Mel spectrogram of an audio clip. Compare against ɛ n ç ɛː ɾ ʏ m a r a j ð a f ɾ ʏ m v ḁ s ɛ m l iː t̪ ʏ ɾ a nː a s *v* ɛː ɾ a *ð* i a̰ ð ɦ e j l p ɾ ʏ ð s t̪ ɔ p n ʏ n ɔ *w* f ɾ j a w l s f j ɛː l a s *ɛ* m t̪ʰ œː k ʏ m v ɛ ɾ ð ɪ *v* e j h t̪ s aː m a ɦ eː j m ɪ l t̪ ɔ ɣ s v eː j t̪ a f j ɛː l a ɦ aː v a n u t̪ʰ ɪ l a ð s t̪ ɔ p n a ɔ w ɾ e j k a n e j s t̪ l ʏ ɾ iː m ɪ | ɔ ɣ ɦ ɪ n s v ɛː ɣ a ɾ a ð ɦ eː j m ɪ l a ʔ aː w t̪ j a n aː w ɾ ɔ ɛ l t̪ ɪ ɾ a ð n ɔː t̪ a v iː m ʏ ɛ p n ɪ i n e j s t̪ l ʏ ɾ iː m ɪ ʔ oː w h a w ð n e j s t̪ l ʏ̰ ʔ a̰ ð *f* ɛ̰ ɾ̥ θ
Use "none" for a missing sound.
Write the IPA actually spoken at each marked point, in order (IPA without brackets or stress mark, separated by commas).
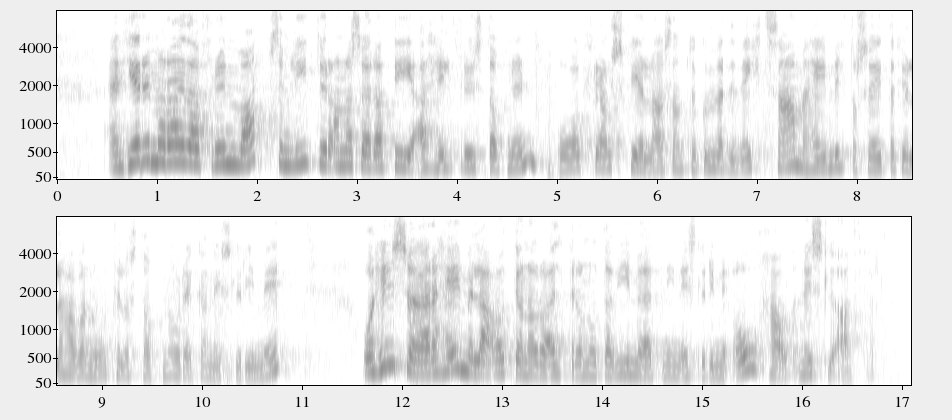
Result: v, θ, ɣ, a, v, f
